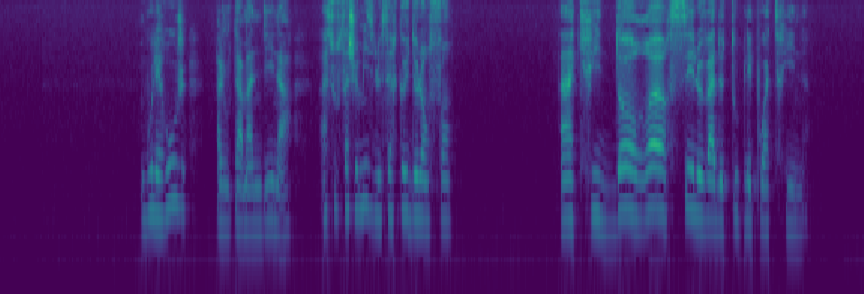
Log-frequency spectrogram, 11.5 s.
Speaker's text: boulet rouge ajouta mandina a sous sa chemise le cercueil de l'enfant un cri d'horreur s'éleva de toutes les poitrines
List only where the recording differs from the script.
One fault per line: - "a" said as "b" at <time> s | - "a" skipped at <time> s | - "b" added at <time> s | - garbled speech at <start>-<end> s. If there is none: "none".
none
